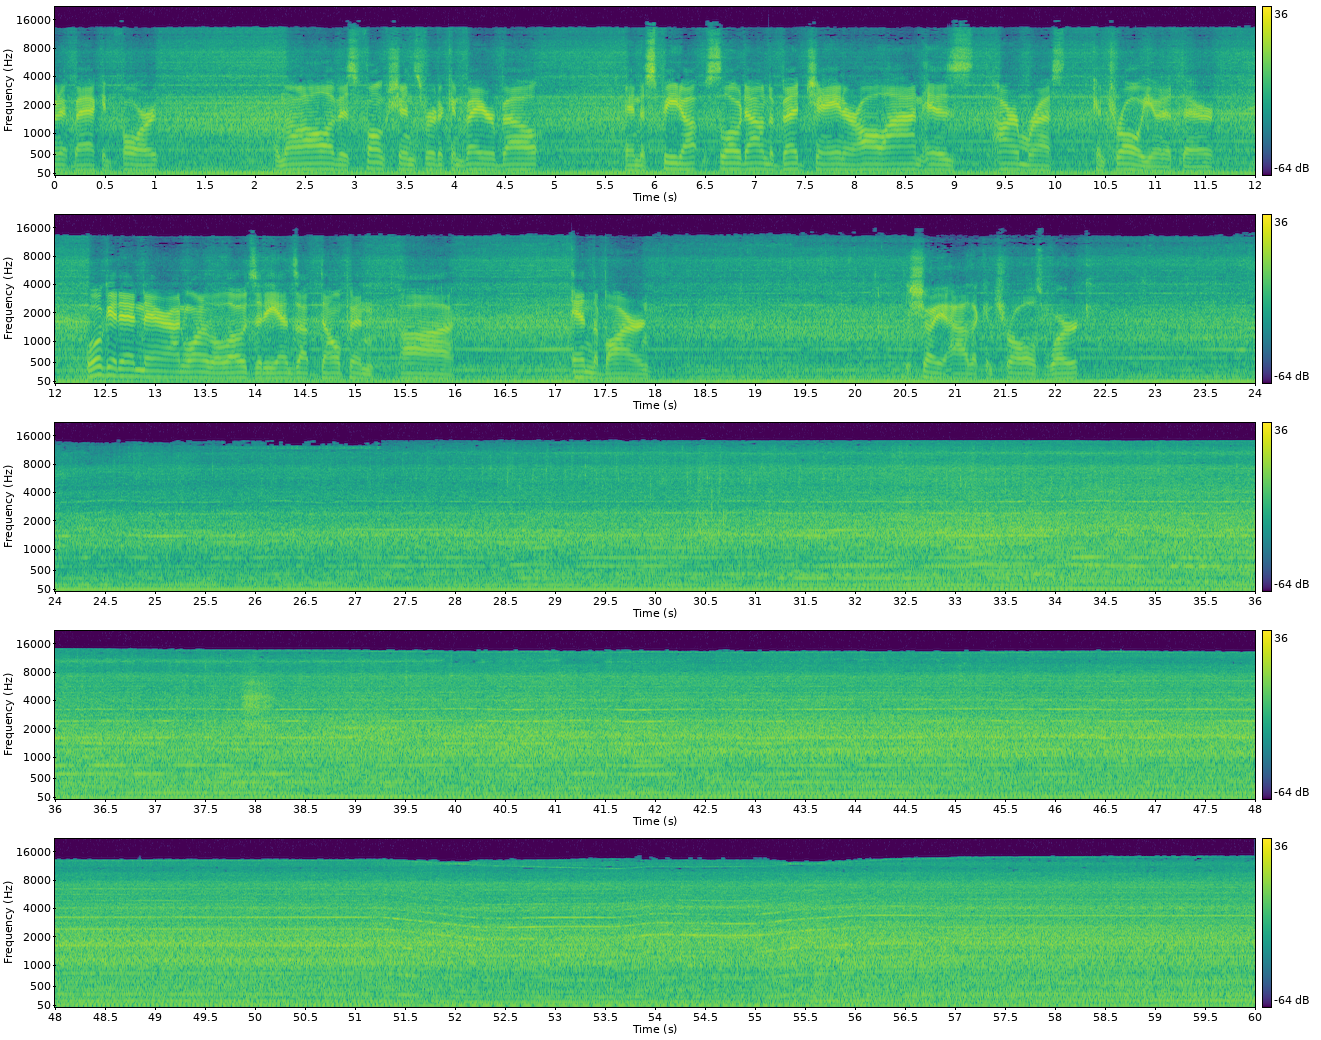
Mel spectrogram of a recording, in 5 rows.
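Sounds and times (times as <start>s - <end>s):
heavy diesel engines running: 0.0s - 60.0s.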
